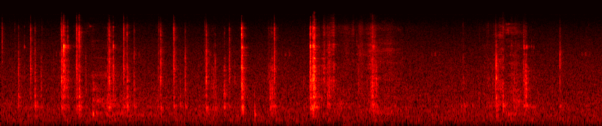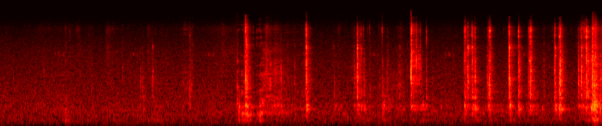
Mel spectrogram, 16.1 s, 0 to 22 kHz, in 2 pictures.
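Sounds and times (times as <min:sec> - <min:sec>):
sharp plastic clicks: 0:00.0 - 0:05.1, 0:11.2 - 0:16.0.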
